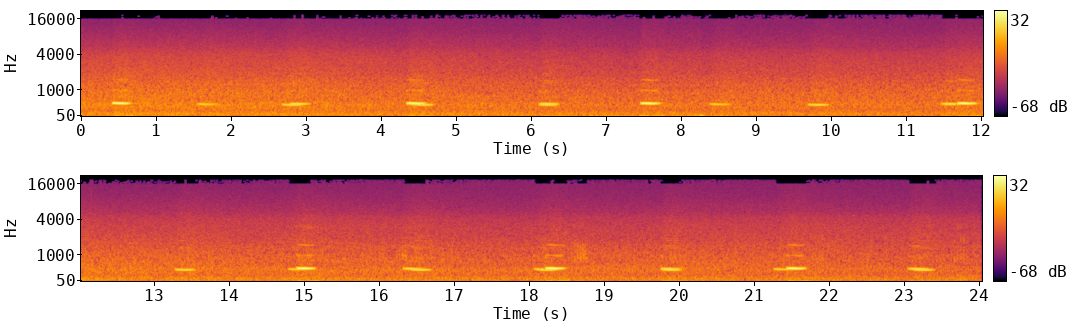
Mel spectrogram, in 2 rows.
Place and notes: Šlavantai, Lithuania - Fire-bellied toads singing
A couple or more fire-bellied toads (Bombina bombina) singing during a windy day. Recorded with Olympus LS-10.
